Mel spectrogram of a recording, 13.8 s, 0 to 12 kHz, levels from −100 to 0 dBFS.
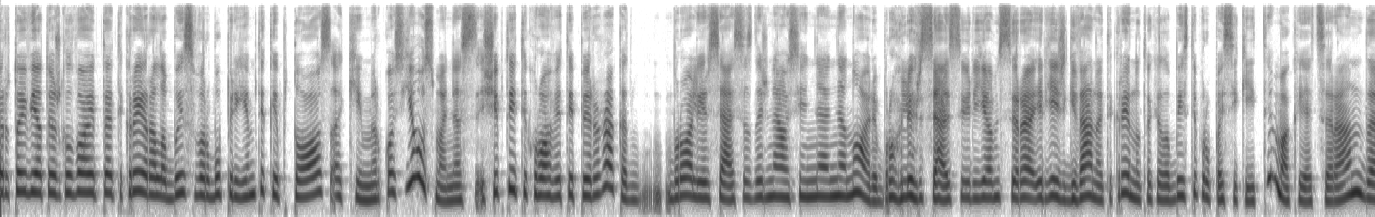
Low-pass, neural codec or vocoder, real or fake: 10.8 kHz; none; real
